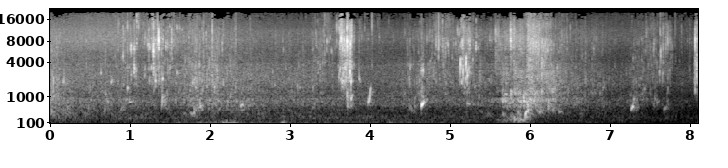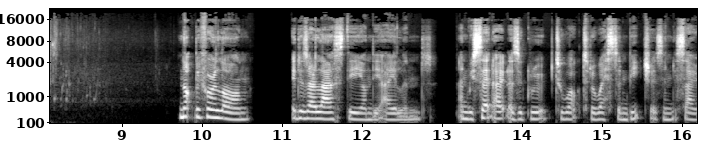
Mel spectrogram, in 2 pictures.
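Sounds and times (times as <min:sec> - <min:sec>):
water lapping and trickling while swimming: 0:00.0 - 0:09.5
speech: 0:09.7 - 0:16.1.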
